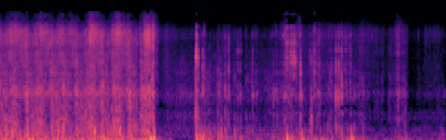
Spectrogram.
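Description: Fingers rubbing and wiping an action camera's lens right on top of its microphone: a loud scraping rub for about a second and a half, then scattered knocks and clicks as the camera is handled.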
